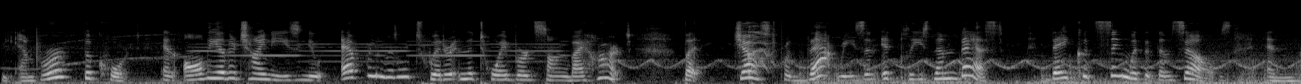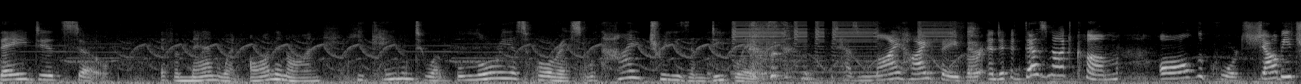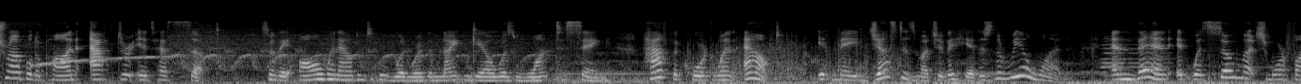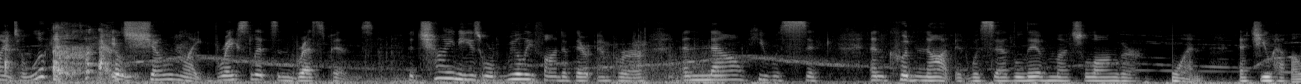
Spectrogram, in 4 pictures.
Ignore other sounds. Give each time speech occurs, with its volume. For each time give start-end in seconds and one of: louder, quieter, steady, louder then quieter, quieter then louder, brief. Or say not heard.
0.0-52.0 steady.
